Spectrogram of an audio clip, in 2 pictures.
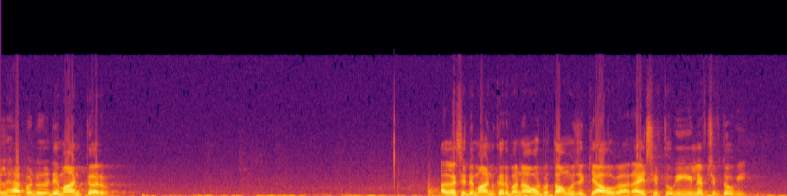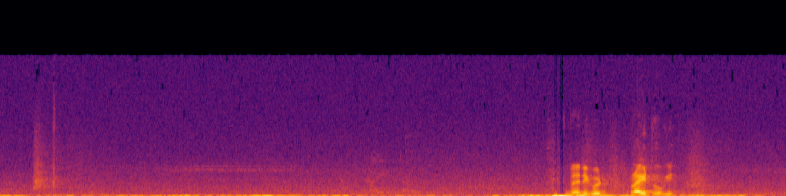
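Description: A man lectures with animation, close to a microphone.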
